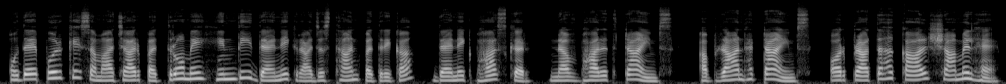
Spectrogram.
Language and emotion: Hindi, neutral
